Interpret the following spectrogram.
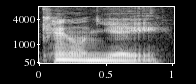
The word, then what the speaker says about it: Cannonier: Jared Cannonier is filling in for Jacare, who's filling in for Luke Rockhold.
